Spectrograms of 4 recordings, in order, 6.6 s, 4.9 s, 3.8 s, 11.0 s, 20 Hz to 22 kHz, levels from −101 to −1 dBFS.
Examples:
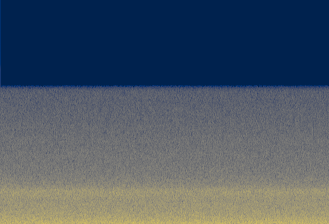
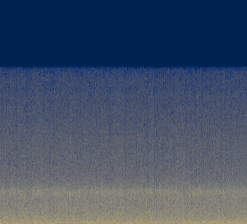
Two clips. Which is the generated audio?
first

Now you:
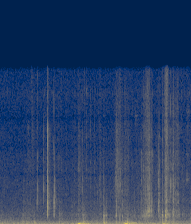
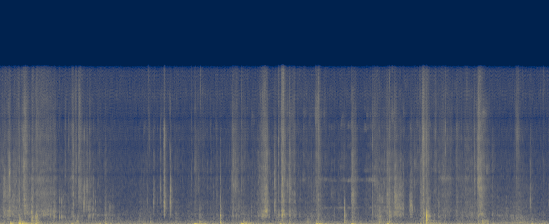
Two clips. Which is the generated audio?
second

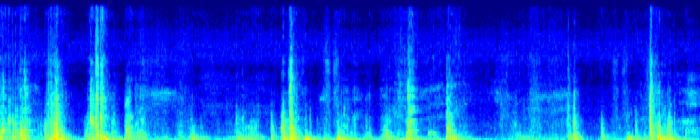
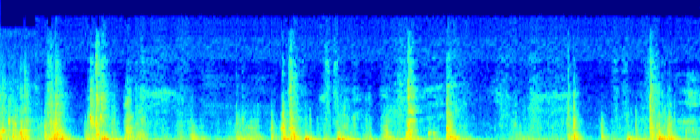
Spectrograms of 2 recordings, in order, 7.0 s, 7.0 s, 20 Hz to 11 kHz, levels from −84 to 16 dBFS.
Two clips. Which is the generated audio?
first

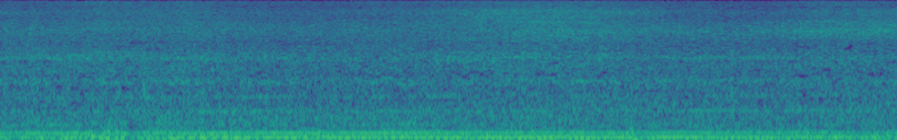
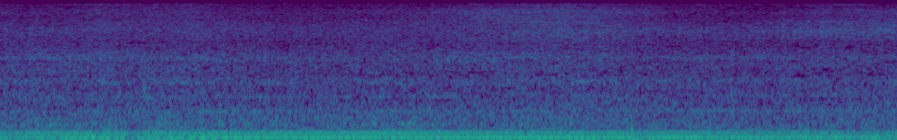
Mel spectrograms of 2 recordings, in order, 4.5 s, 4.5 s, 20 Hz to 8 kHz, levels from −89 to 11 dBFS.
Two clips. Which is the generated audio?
first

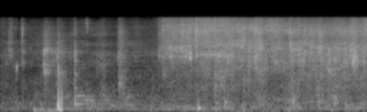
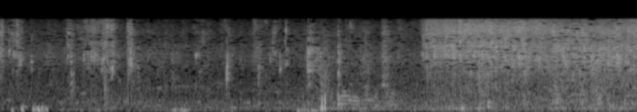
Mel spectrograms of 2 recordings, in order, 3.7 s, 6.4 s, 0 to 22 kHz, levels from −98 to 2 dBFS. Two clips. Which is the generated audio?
first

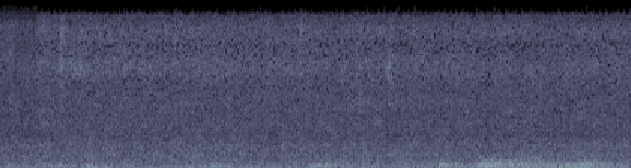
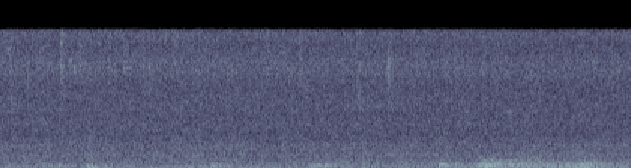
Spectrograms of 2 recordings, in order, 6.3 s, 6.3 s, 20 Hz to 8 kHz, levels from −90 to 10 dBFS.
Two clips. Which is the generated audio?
first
